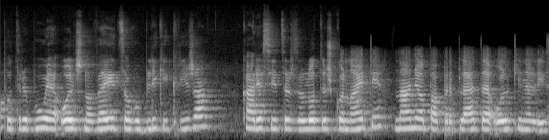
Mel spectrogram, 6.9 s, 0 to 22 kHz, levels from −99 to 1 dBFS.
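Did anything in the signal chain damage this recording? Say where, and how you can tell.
Yes, at the Bluetooth codec. Right after "kar je sicer zelo", at 4.24 s, the speech goes dull and gritty until the end at 6.87 s. That's an SBC bit pool drop: a congested link starved the top sub-bands and coarsened the rest.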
